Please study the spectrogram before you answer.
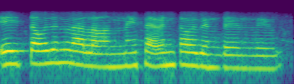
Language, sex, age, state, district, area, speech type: Telugu, female, 18-30, Andhra Pradesh, Srikakulam, urban, conversation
